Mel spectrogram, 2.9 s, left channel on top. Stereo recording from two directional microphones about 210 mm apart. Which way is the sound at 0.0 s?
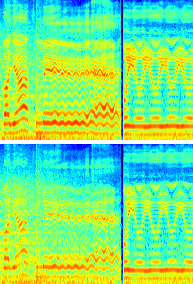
20° left (ahead or behind).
